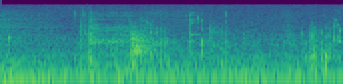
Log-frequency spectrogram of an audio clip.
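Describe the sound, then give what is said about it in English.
Several wet, squelchy gulps of someone swallowing a drink, coming in an irregular series of short, fairly quiet bursts over a steady low hum. “I actually know exactly how much liquid he just drank just by listening to that. I was picking up on that, too. All the swallowing sounds.”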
